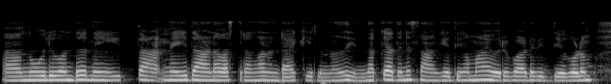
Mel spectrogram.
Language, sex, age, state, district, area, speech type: Malayalam, female, 30-45, Kerala, Malappuram, rural, spontaneous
